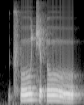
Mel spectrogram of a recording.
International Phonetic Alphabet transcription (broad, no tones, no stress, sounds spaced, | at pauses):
ʈ͡ʂʰ uː t͡ɕ ʊ θ uː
